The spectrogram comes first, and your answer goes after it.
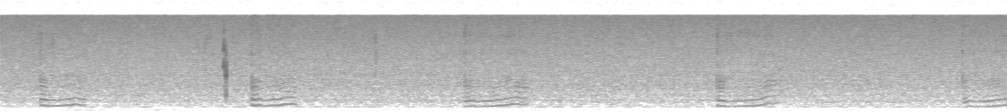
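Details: Fussita, a pet cat, snoring as she sleeps indoors: soft, nasal snores with a low humming tone. One breath comes roughly every three seconds, with a single sharp click between them.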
